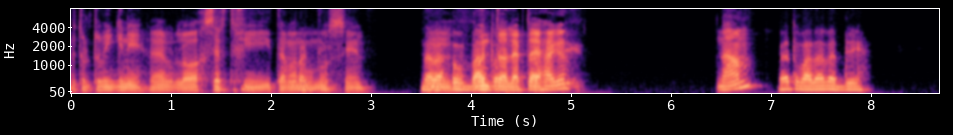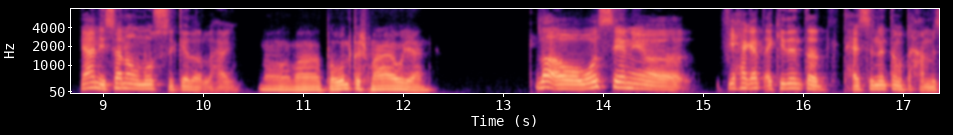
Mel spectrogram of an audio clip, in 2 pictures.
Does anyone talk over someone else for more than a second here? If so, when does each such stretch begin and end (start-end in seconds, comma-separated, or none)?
3.6-5.0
